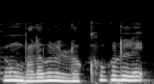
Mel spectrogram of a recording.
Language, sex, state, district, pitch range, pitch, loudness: Bengali, male, Tripura, West Tripura, 160-190 Hz, 185 Hz, -9 LUFS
